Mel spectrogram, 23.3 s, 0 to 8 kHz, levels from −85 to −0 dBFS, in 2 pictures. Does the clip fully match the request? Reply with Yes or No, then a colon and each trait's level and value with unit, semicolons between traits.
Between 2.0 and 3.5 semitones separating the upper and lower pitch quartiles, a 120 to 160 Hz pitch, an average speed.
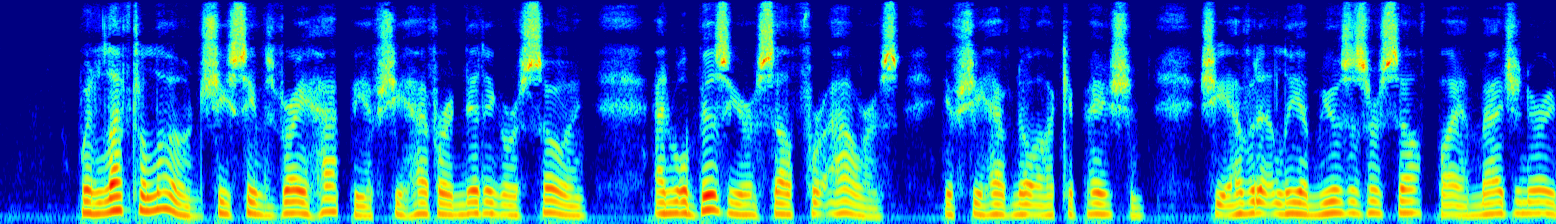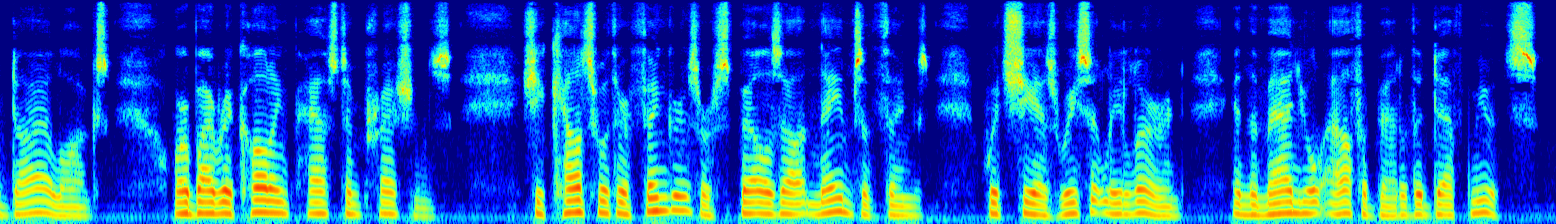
Yes: average, 2.9 semitones; medium, 140 Hz; average, 155 wpm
